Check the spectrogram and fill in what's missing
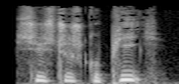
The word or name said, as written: cystoskopi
